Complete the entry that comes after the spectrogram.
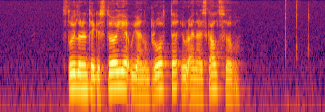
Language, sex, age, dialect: Faroese, female, 36-60, Suðurstreymoy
